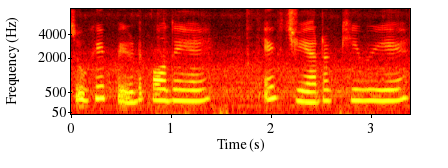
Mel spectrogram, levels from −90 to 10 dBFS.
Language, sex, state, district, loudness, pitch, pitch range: Hindi, female, Bihar, West Champaran, -16 LUFS, 295 Hz, 290-335 Hz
